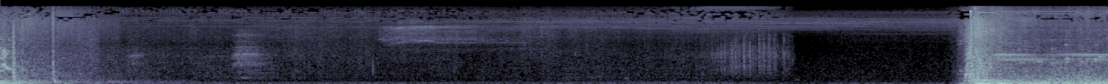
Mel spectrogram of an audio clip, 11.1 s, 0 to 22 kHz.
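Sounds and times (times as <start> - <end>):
faint outdoor ambience: 0.0 - 11.0
insect-like high hiss: 0.0 - 11.0
soft rustle: 0.2 - 8.0.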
